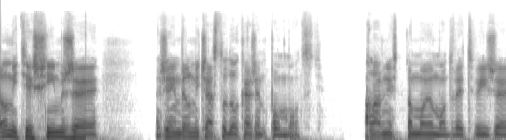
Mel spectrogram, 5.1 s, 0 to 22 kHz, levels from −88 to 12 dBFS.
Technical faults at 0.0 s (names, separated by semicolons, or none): none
